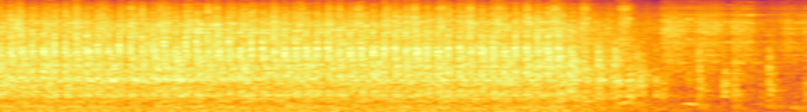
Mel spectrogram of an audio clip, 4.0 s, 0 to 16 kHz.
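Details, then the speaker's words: Mercedes OM366A turbo diesel (170 hp) at low idle after its fuel injection pump was rebuilt and timing set to standard, slightly later; even, quick clatter with no missing beats, all cylinders steady; normal idle. "так ребята Олежка регулірує паливні насоси чтко от сечас от самий тихий хід всі циліндри роблять все чтко все форсунки ми не отдавали ФРН"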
